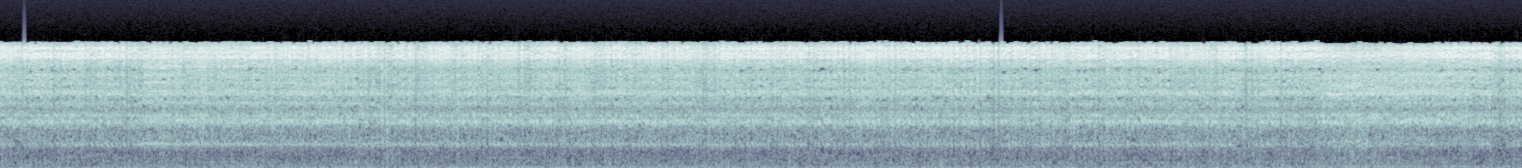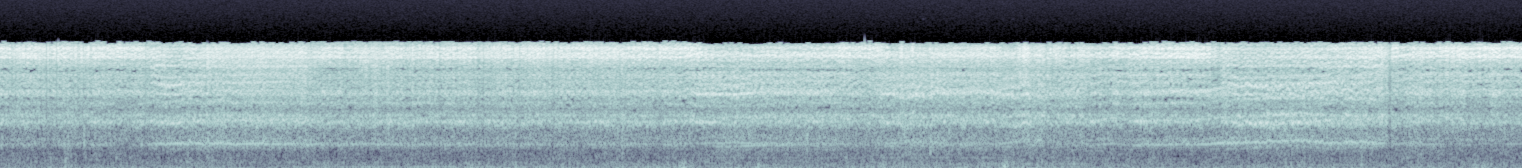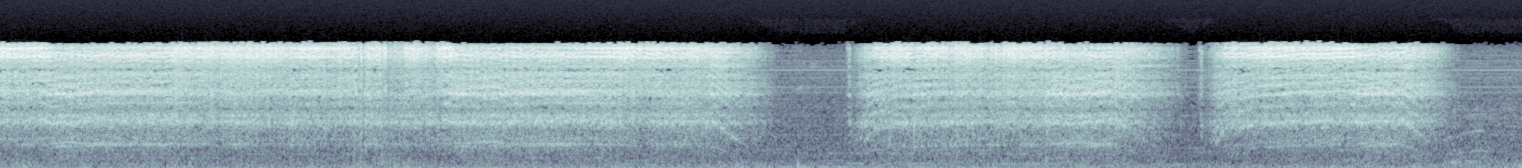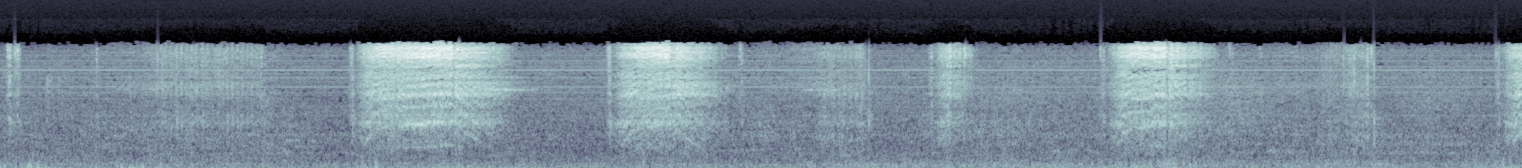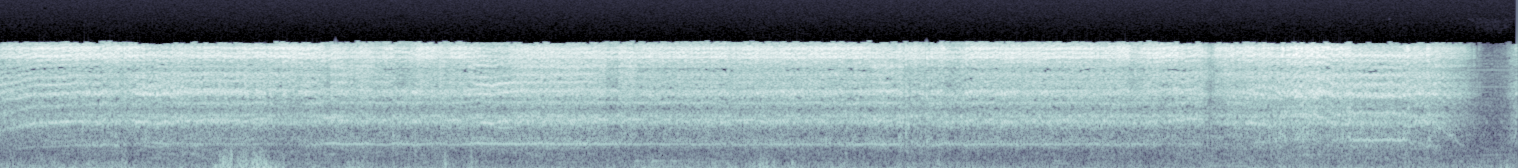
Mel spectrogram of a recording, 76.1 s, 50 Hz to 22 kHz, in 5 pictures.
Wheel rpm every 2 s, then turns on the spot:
160, 160, 160, 160, 160, 160, 160, 160, 160, 160, 160, 160, 160, 160, 160, 160, 160, 160, 150, 50, 140, 90, 60, 10, 40, 50, 40, 10, 40, 10, 60, 160, 160, 160, 160, 160, 160, 130.
46-48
